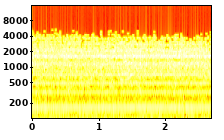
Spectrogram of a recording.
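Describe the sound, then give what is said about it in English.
A heavy tractor engine drones steadily, a constant low rumble with a vibrating hum that never changes pace, as tractors plow through jungle at about 2 miles an hour, knocking it flat. No voices over it. “They don't offer any resistance, Lemmy. The tractors are knocking them flat.”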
